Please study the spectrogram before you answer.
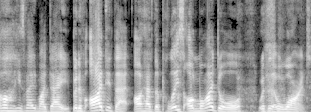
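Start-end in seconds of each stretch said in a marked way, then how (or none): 0.0-1.0 mock flustered gushing woman's voice, higher. Retelling how someone reacted, all red: imitating a flustered woman. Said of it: "all red and flustered".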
